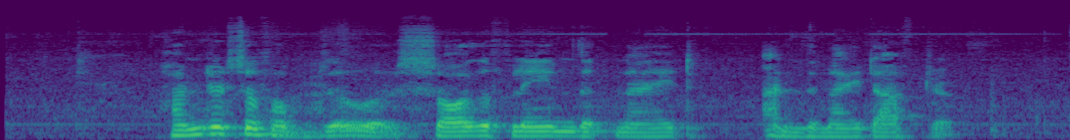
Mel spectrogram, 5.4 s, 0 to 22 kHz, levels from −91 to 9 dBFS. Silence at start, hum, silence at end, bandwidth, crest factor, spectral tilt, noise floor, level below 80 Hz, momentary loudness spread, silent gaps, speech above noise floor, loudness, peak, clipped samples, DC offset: 0.8 s; none; 0.35 s; 10.5 kHz; 18 dB; -7 dB/octave; -54 dBFS; -62 dBFS; 14 LU; none; 30 dB; -25 LUFS; -8 dBFS; under 0.1%; under 0.1%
